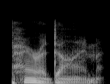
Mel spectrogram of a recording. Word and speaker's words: paradigm: A paradigm shift pronounced paradigm is a fundamental change in approach or underlying assumptions.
